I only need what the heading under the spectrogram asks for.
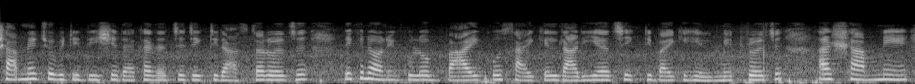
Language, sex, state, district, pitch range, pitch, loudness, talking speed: Bengali, female, West Bengal, Paschim Medinipur, 200-225 Hz, 210 Hz, -17 LUFS, 145 wpm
